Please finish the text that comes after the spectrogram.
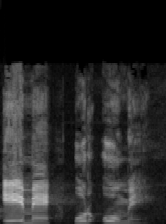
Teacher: जब ए और ओ का उच्चारण करते हैं तो हमारा मुंह जो है अर्ध संवृत स्वर के समान रहता है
